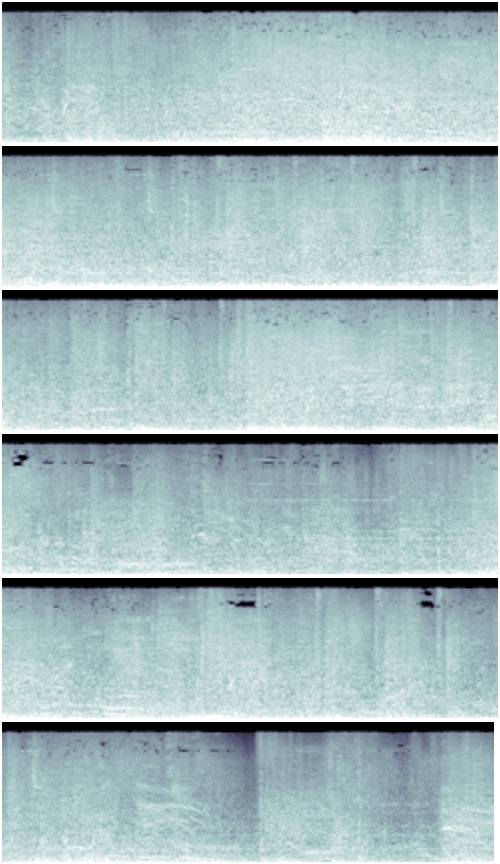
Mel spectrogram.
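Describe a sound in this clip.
Spell effects crackle, whoosh and clash in a busy game battle.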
